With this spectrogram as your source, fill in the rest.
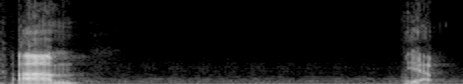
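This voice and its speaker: Speaking extremely slowly over background music, a male gamer chats casually with his stream audience through a headset mic. His talk wanders, full of fillers and false starts.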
